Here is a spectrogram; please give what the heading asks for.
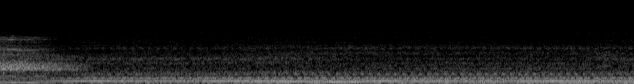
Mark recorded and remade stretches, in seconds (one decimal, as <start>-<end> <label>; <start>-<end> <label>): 0.0-1.2 remade; 1.2-2.5 recorded; 2.5-5.2 remade; 5.2-6.3 recorded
